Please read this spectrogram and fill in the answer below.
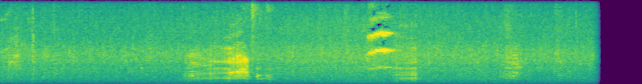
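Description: Blue-and-gold macaws giving short harsh squawks, a loud one about three seconds in and a shorter, wavering one near five seconds, over a steady hiss. The sound cuts off suddenly near the end.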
